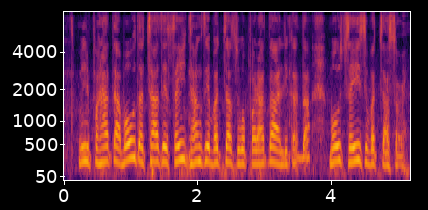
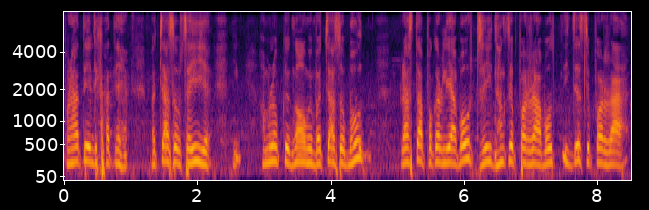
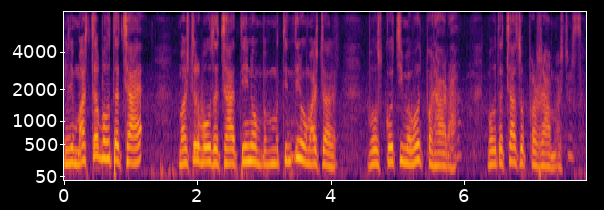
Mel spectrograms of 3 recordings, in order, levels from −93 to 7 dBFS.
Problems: constant background noise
